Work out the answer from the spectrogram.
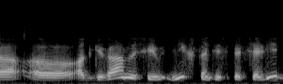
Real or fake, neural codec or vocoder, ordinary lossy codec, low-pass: real; none; Opus, 32 kbps; 7.2 kHz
